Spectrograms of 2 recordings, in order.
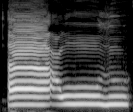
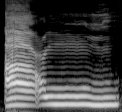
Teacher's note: Nah, jadi benar-benar terbuka ketika fathah.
